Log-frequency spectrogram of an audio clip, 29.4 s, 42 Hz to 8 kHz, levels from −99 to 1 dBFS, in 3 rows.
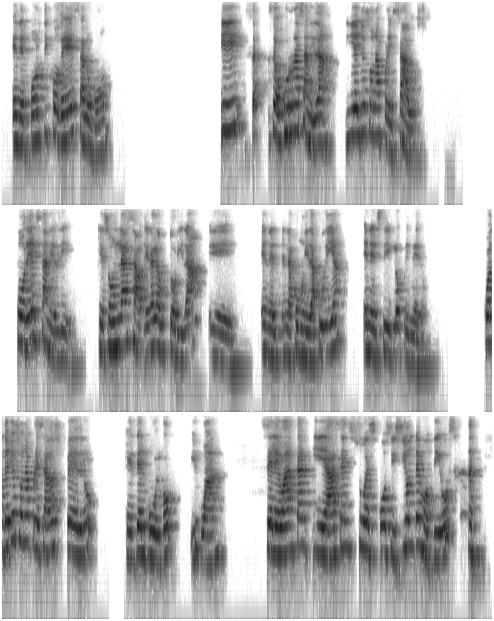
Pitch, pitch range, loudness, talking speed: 220 Hz, 185-250 Hz, -21 LUFS, 110 wpm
